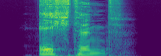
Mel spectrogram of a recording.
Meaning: present participle of ächten
- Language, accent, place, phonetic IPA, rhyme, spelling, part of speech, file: German, Germany, Berlin, [ˈɛçtn̩t], -ɛçtn̩t, ächtend, verb, De-ächtend.ogg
